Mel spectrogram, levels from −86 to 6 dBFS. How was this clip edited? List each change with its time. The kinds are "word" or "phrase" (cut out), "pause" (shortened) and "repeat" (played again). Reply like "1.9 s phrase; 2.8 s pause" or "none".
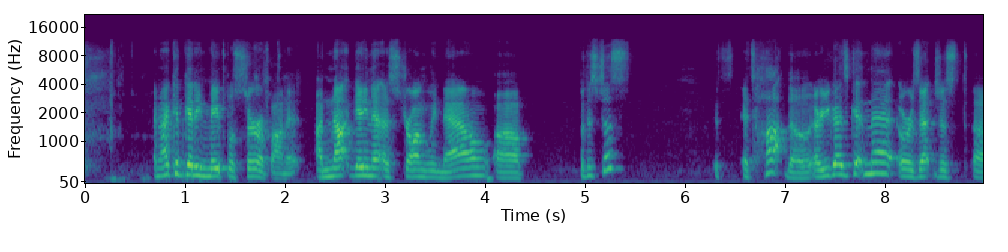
none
